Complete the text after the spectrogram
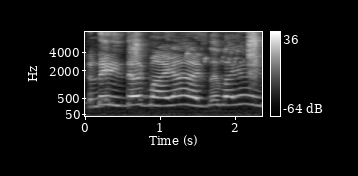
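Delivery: high, loud, slow wailing; hammed-up pained whine; pained quote. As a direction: wail with sprayed eyes. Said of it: "he gets sprayed in the eyes".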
